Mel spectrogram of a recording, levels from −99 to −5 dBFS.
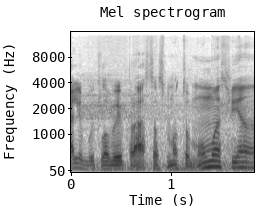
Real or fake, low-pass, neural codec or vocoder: fake; 14.4 kHz; vocoder, 44.1 kHz, 128 mel bands every 512 samples, BigVGAN v2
